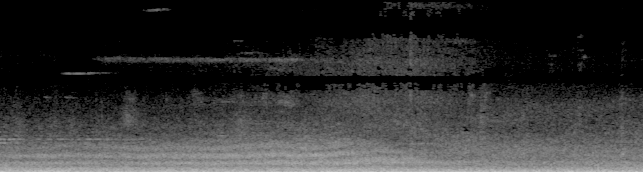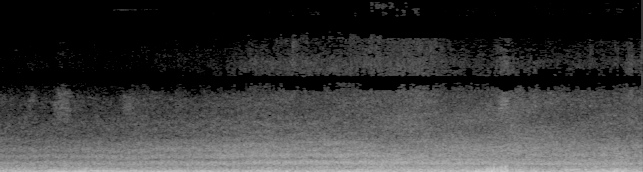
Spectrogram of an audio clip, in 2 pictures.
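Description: City road traffic: a steady low rumble of cars driving along a multi-lane boulevard, swelling and fading twice as vehicles pass, a few seconds in and again near the end.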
